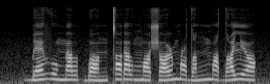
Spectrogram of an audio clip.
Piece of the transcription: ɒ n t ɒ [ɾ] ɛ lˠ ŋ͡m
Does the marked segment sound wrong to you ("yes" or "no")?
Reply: no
